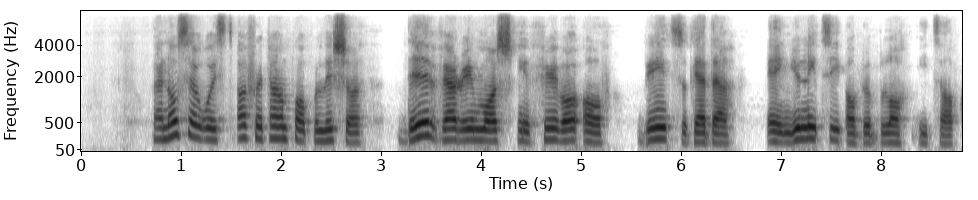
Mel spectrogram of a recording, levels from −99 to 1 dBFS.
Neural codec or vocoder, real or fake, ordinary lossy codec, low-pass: codec, 16 kHz in and 24 kHz out, 0.8 kbps, FocalCodec, streaming, 65536 codes; fake; none; 7.2 kHz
